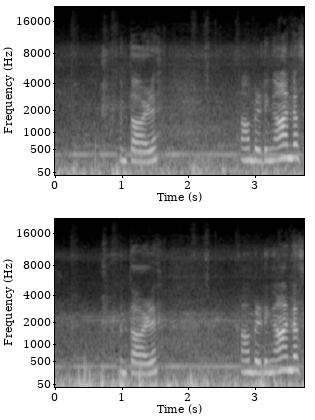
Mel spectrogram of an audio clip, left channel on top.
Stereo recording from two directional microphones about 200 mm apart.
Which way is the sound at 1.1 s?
10° left (ahead or behind).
